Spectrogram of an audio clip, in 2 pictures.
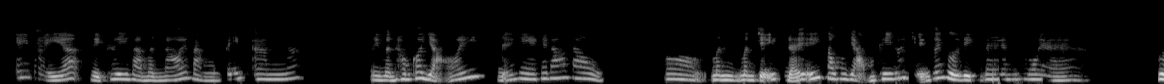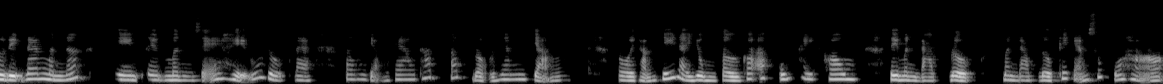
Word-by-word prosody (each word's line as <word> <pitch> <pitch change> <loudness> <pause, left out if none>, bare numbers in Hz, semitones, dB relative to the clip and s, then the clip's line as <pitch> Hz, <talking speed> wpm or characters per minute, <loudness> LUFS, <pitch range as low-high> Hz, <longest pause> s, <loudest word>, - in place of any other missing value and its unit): Cái 325 +1 -12
này 185 +1 -2
á, 265 +5 -5
thì 180 -1 -1
khi 240 0 +2
mà 220 -4 -4
mình 180 -1 -2
nói 215 +9 -4
bằng 175 -6 -6
tiếng 260 +4 -8
Anh 235 0 -3
á, 265 - -7 0.8
thì 200 -1 0
mình 190 -1 +1
hông 235 +1 0
có 285 - 0
giỏi 240 - 0 0.3
để 220 - -4
nghe 250 -2 -1
cái 270 - -3
đó 295 +3 -4
đâu. 260 -9 -4 0.6
Ờ, 245 - -5 0.4
mình 205 -2 +3
mình 200 -2 +3
chỉ 240 +2 +3
để 160 +1 +3
ý 255 +7 +4
tông 250 -2 0
giọng 230 - -2
khi 250 0 +4
nói 305 +3 -2
chuyện - - -2
với 290 +3 -1
người 245 -9 +6
Việt 200 0 +4
Nam 230 +1 -4
thôi 235 -1 -2
à. 185 +1 -3 0.9
Người 235 -2 +10
Việt 200 -1 +9
Nam 250 0 +3
mình 200 -3 +4
á, 265 +8 0 0.4
thì 205 -2 +4
thì 215 -2 0
mình 195 -1 0
sẽ 230 - -3
hiểu 255 +8 +1
được 205 -7 +2
là 190 -2 -6 0.3
tông 230 -1 -8
giọng 185 -1 -9
cao 225 0 -5
thấp, 300 +3 -7 0.2
tốc 310 +2 -8
độ 180 -2 -2
nhanh 230 +1 -1
chậm, 190 -8 -3 0.7
rồi 185 -2 +3
thậm 170 +2 -1
chí 260 +5 +5
là 270 - +1
dùng 180 -2 +4
từ 180 -2 +5
có 250 - -2
ấp 290 +3 -4
úng 235 +2 +2
hay 245 -5 -4
không, 235 -1 +3 0.3
thì 215 0 +8
mình 190 -3 +2
đọc 170 +1 -6
được, 170 -4 +6 0.3
mình 200 -3 -1
đọc 185 0 -6
được 180 -2 +2
cái 275 - -1
cảm 195 - -4
xúc 340 +8 -6
của 220 - -2
họ. 235 -5 -2
230 Hz, 210 wpm, -23 LUFS, 195-245 Hz, 0.9 s, Người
